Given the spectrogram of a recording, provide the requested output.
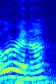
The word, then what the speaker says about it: Llorona: to your parents la Llorona ureña no I said it right now you didn't yes they did double Ellen silent okay whatever she's gonna come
